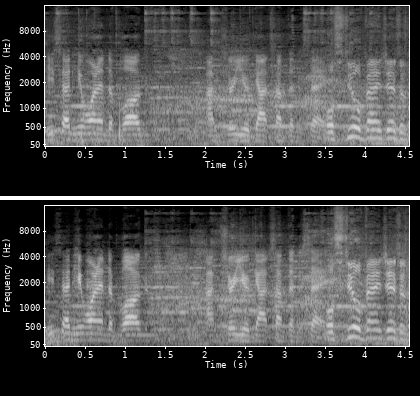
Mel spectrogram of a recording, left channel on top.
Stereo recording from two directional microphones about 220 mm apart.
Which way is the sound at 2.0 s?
20° right (ahead or behind).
